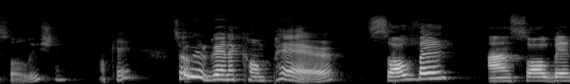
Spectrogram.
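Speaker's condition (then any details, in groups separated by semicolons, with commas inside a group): No condition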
